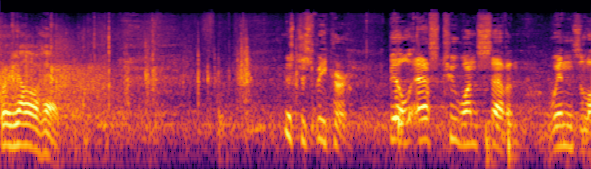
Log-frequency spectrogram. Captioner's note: applause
